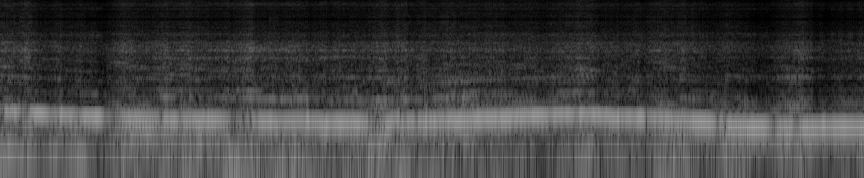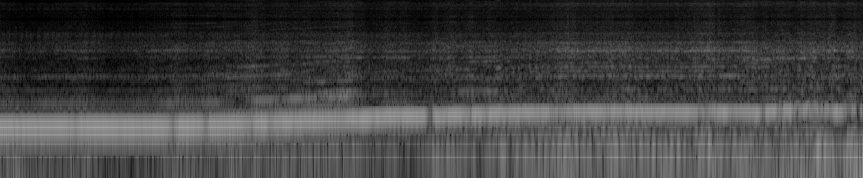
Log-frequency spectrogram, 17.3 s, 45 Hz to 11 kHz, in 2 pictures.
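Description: Onboard sound of a 2005 Suzuki GSX-R600's inline-four engine at racing speed. Its note drops over the first few seconds, stays low through the middle, then climbs steadily as the bike drives out of the corner, and holds high near the end.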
